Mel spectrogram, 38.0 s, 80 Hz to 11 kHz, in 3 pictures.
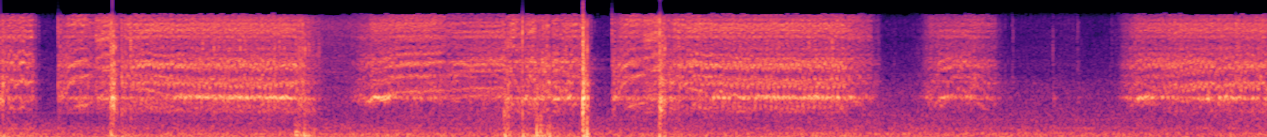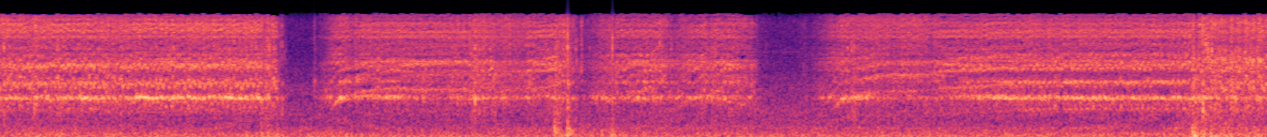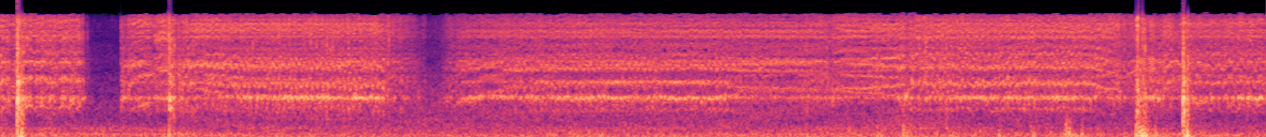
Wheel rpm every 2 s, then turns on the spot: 150, 130, 140, 150, 80, 40, 150, 150, 120, 120, 80, 160, 160, 150, 120, 130, 160, 160, 160.
8-10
